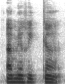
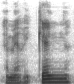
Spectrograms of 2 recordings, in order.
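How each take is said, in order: First: Américain ending in a nasal vowel, no n; américain finishing on nasal in; masculine pronunciation. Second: Américaine ending in èn, n sounded; américaine with an oral vowel before n; feminine pronunciation. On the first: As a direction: keep the n of américain silent. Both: Shown as a demonstration. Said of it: "prononciation différente".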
